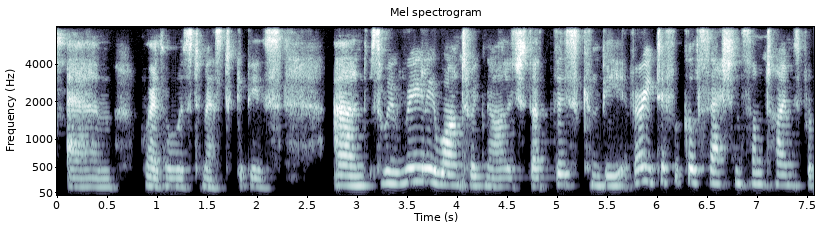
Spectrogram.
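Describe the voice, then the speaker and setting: Woman w a head cold, croaky, low-ish voice, gentle careful webinar talk over a call. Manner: gentle, careful, many ums. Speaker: trainer and guest speaker. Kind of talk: webinar presentation.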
